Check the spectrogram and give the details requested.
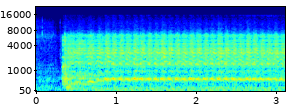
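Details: '56 Chevy Field Car in freezing cold, low on gas after starter fluid was sprayed and with an electric fuel pump that won't lift fuel: steady starter churn with even compression pulses, about four a second, that never catches; cranks, no start.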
